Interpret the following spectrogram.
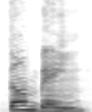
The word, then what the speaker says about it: também: So here, have you noticed that I did not pronounce the M sound? I do not say também. That sounds really weird. We don't pronounce the M at the end of words in Portuguese.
